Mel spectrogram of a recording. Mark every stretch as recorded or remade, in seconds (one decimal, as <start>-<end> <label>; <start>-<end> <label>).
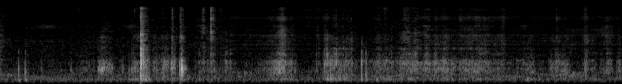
0.0-2.3 recorded; 2.3-3.3 remade; 3.3-4.2 recorded; 4.2-6.2 remade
